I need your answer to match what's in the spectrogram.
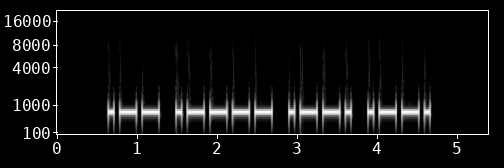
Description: Morse code, heard as a keyed tone, about 17 wpm, 700 Hz. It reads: W1PP
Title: USA Call Signs - 4 Characters - Repeated 2x - 17wpm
